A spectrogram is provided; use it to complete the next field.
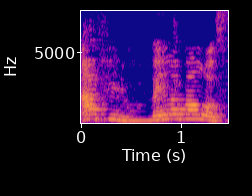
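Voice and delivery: angry, cross, scolding parent-like tone. Showing one way a parent might teach a child, angry, scolding tone. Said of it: "tipo bravo".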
